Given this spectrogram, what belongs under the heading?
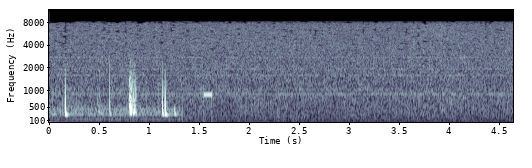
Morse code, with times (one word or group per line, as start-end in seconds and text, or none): none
